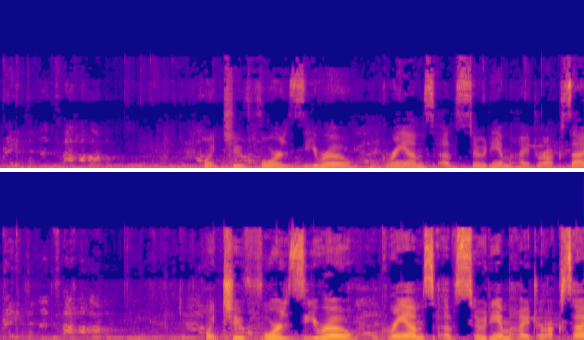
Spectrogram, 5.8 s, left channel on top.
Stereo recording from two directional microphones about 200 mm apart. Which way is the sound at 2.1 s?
45° right (ahead or behind).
